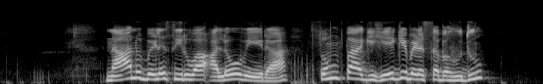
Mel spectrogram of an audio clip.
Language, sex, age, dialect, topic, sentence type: Kannada, female, 25-30, Coastal/Dakshin, agriculture, question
